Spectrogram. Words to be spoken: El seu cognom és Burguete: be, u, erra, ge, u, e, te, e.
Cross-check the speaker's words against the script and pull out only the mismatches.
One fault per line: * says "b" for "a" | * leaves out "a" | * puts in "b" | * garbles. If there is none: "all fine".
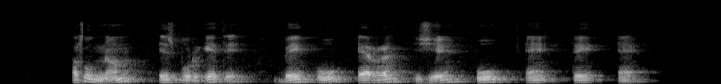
* leaves out "seu"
